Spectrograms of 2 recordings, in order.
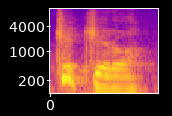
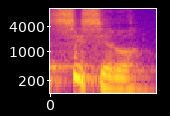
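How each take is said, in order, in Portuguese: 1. Lê-se na pronúncia latina eclesiástica. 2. Lê-se na pronúncia latina tradicional. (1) "Pronúncia eclesiástica romana" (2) "Pronúncia tradicional"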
